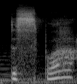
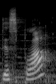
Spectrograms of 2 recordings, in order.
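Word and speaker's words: Desplat: And then you got Alexander Desla. I never can pronounce his last name. It's D E S P L A T. So it's like display. I'm not sure.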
